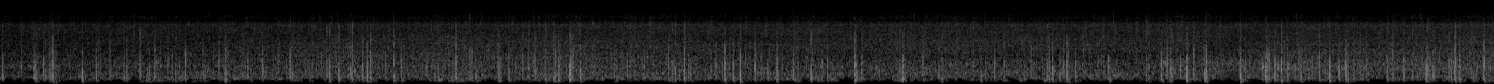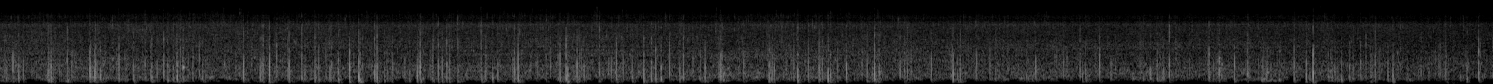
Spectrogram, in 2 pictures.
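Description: Steady light rain falling, a continuous hiss dotted with many separate drop ticks close by.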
